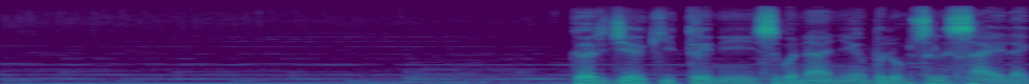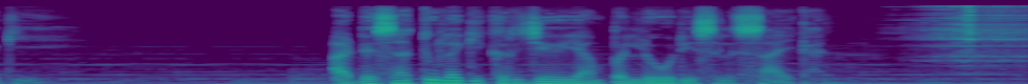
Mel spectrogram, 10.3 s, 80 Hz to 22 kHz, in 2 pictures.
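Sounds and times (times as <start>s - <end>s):
rain pattering down on a surface: 0.0s - 4.0s
speech: 2.9s - 5.5s, 6.8s - 9.4s.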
